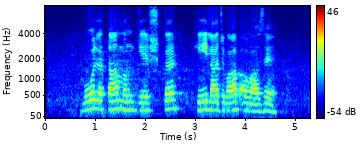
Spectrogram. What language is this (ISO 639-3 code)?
urd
